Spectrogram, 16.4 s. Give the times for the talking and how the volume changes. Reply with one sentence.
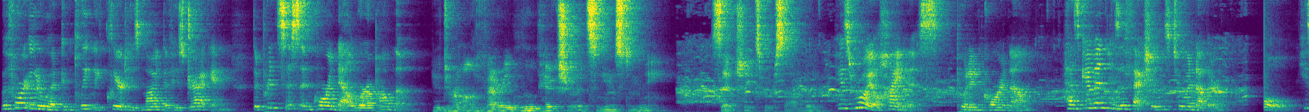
The talking can be heard from 0.0 to 16.3 s, at a steady volume.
